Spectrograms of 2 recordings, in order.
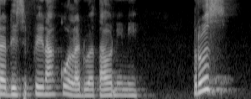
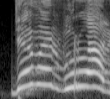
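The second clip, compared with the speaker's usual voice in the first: much higher and louder, a hammed-up plea; pleading cry; 10 semitones higher, 5 dB louder, slower than usual. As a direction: squeal it like a desperate mum. Wife's hurried plea quoted.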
